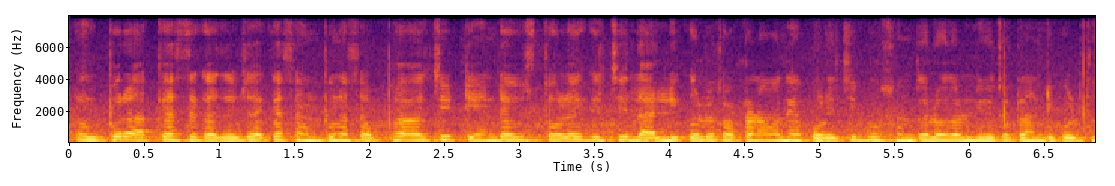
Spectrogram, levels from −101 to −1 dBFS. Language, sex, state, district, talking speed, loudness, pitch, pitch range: Odia, male, Odisha, Malkangiri, 210 wpm, -11 LUFS, 200 Hz, 190-205 Hz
